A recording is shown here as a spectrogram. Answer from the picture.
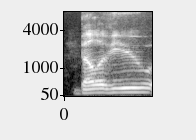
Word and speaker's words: Bellevue: And first thing, you were born, am I pronouncing this right? Bellevue, Iowa?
